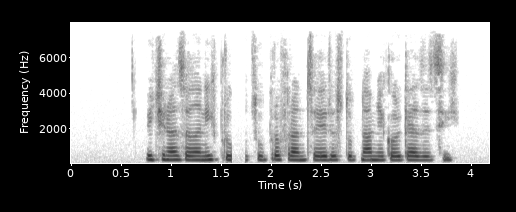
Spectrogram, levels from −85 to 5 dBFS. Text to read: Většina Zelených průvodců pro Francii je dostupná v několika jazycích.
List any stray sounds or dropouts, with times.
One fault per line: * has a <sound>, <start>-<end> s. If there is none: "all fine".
* has a dropout, 1.6-1.8 s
